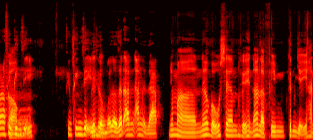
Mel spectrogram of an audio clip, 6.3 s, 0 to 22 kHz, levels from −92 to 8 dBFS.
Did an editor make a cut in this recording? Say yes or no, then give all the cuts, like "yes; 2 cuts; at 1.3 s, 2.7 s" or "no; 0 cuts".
yes; 1 cut; at 3.3 s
